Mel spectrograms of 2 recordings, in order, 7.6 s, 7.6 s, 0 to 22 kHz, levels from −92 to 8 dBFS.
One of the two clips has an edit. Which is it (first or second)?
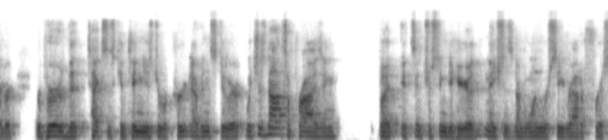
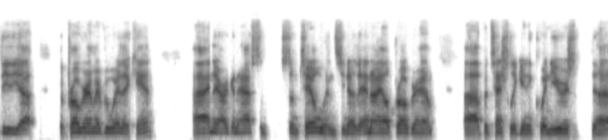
second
